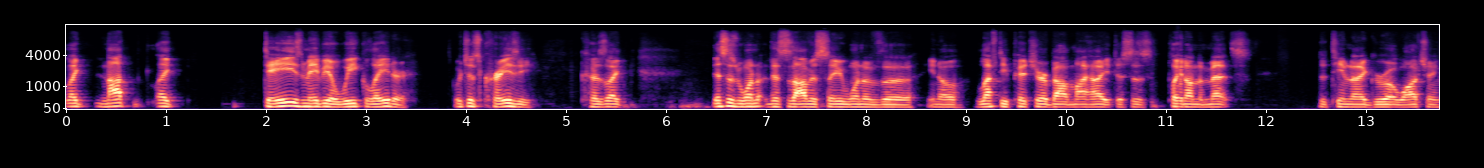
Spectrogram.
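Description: In an American accent, a man speaks at a moderate pace with monotone, flat intonation and long, frequent pauses against a quiet background. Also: medium pitch for a man. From Long Island, New York. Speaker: professional baseball pitcher. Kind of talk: interview.

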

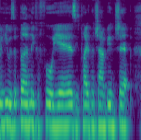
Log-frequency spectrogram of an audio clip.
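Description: Here is a man with an unremarkable speaking voice at a medium pitch. He talks at a fairly quick pace. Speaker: football journalist. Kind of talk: interview.

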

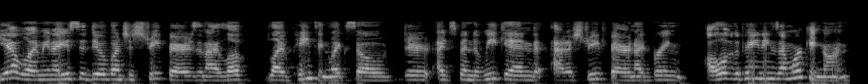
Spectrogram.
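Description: A woman with an American accent talks in an ordinary speaking voice, fairly high in pitch, at a fairly quick pace. Her pitch variation is ordinary, and she hardly pauses at all. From US Midwest, St. Louis, Missouri. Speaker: painter and lawyer. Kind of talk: casual interview.

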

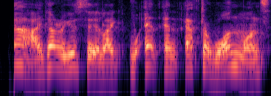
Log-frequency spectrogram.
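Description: A man with a Korean accent speaks with lively intonation. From South Korea. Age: 20s. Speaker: YouTuber. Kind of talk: casual interview.

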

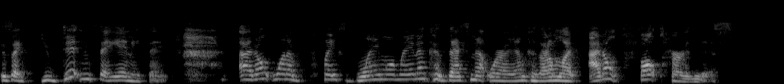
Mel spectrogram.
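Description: A woman with an American accent talks at a fairly quick pace and a medium pitch. Her intonation is lively and her voice somewhat breathy. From Baltimore, US. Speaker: podcaster, superfan guest. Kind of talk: casual chat.

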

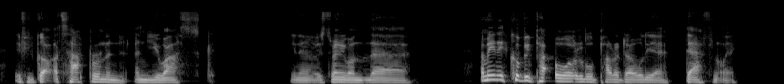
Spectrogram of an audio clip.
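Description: In a Liverpool accent, a man talks fairly quickly with a fairly low pitch and ordinary pitch variation, his tone dark and mellow. The sound is dry and close, without echo. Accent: Liverpool (Scouse). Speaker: paranormal podcaster. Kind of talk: casual chat.

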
